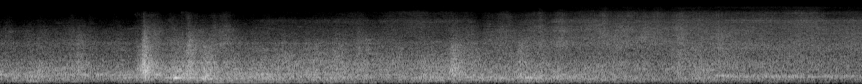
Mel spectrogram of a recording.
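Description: Hankyu 1000-series electric train running along a curved platform. Its wheels click over rail joints about one and a half seconds in, again around two seconds, and once more around four and a half seconds, over a steady rolling rumble.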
